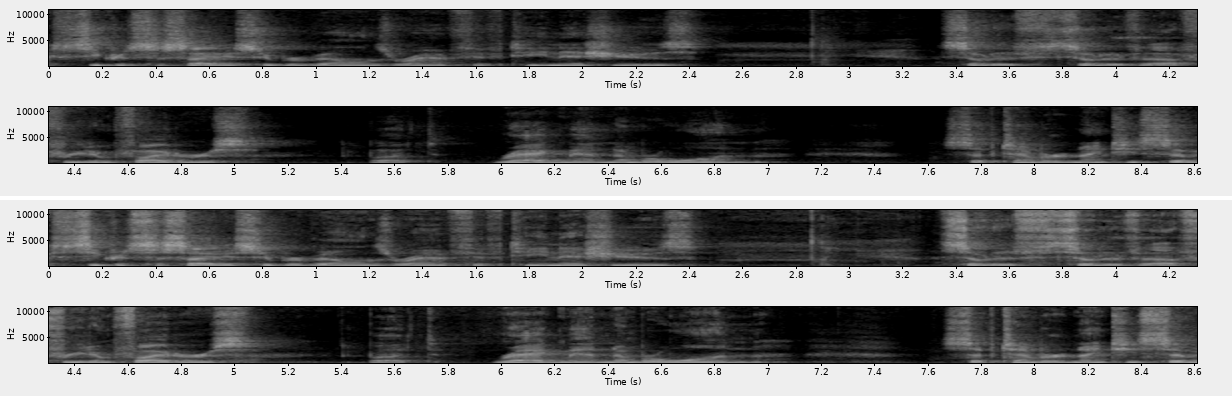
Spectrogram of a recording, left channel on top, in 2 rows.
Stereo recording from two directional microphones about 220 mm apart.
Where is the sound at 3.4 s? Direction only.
60° right (ahead or behind).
